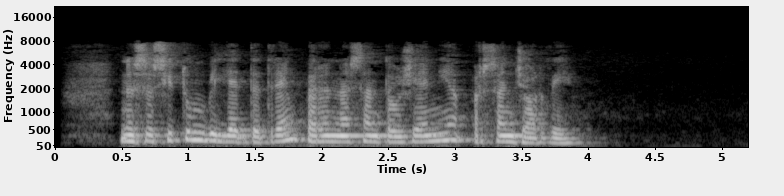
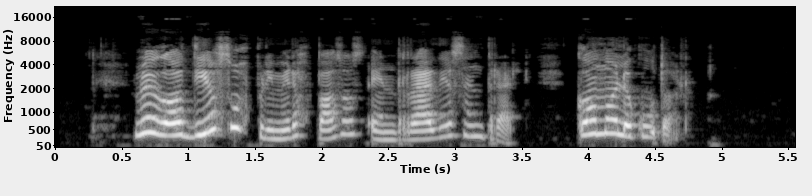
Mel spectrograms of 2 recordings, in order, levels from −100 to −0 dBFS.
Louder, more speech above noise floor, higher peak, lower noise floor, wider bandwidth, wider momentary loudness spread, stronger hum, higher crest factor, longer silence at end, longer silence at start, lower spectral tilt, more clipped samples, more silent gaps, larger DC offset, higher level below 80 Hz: second, -28 LUFS vs -17 LUFS; second, 54 dB vs 69 dB; second, -14 dBFS vs -2 dBFS; second, -81 dBFS vs -86 dBFS; second, 8.2 kHz vs 9.2 kHz; second, 7 LU vs 16 LU; neither; about the same, 16 dB vs 16 dB; first, 1.25 s vs 0.95 s; about the same, 0.5 s vs 0.6 s; first, -6.5 dB/octave vs -3 dB/octave; neither; neither; neither; about the same, -64 dBFS vs -68 dBFS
